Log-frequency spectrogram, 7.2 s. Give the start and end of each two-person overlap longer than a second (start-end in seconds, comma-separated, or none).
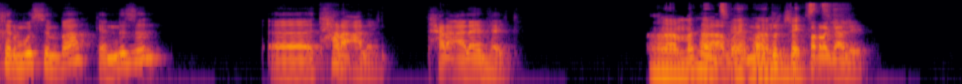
5.2-6.5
